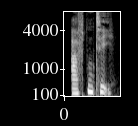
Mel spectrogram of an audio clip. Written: aftente

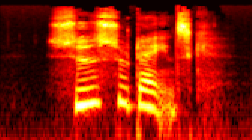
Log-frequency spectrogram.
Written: sydsudansk

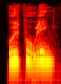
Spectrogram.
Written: UDBULING

